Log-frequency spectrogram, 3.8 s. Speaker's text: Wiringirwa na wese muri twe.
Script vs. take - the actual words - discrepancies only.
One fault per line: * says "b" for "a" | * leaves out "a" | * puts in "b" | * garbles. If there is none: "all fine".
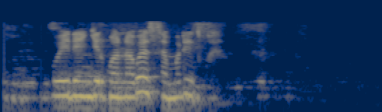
all fine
